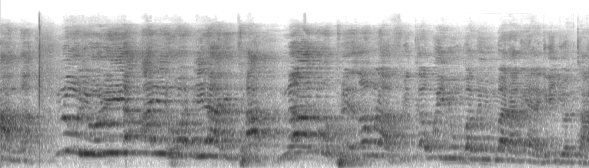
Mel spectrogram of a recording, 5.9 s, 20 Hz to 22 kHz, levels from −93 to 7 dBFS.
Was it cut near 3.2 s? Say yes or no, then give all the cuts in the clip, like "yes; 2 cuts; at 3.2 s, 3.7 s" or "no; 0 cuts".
no; 0 cuts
